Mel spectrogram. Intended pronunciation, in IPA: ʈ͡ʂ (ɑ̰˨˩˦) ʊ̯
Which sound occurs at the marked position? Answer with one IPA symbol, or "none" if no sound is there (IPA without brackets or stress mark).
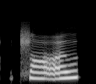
ɑ̰˨˩˦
